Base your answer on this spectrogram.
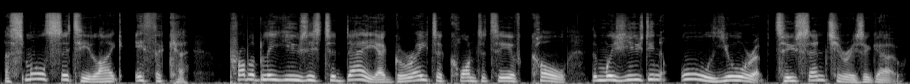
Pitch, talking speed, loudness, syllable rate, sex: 165 Hz, 150 wpm, -18 LUFS, 4.6 syllables/s, male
